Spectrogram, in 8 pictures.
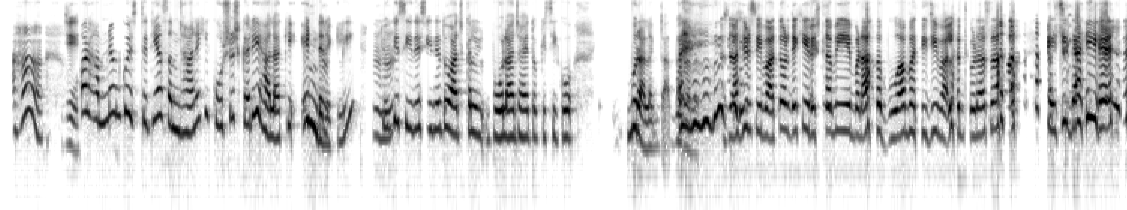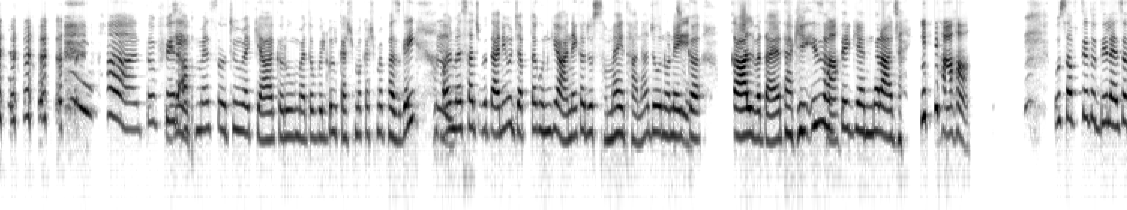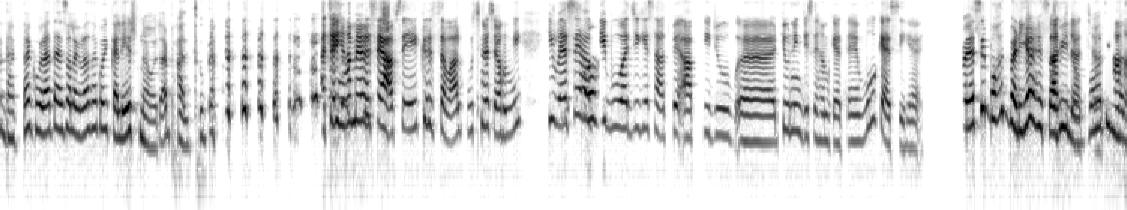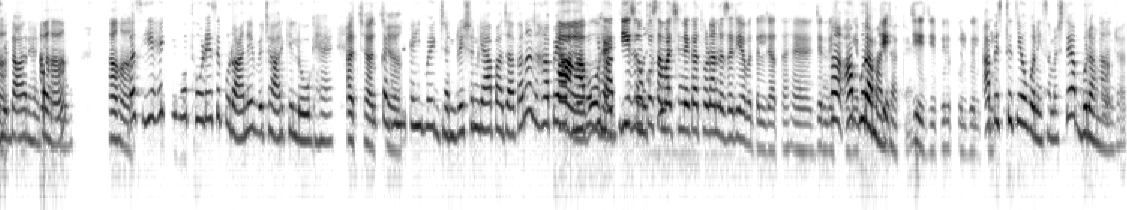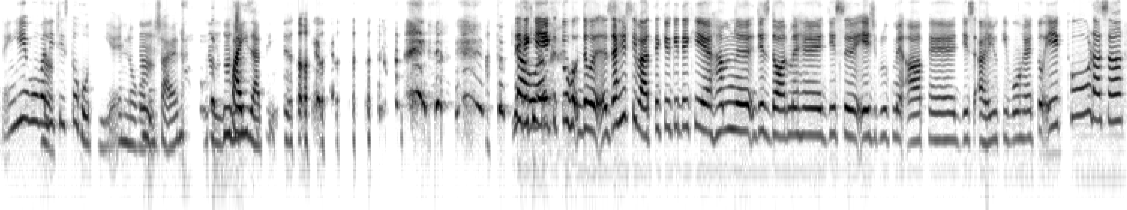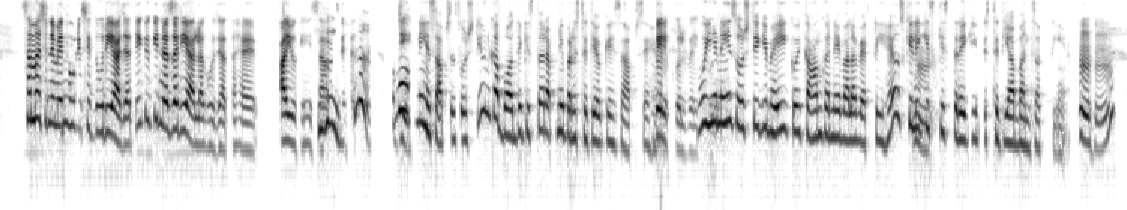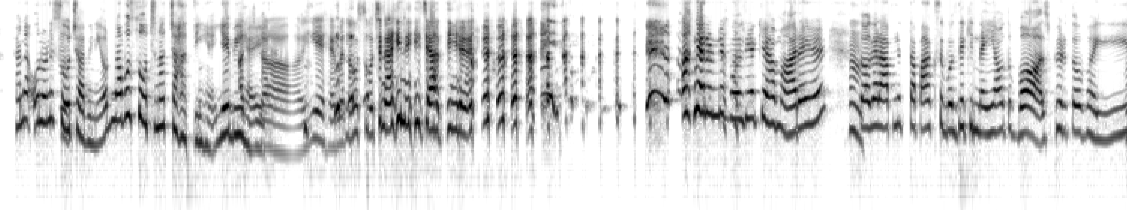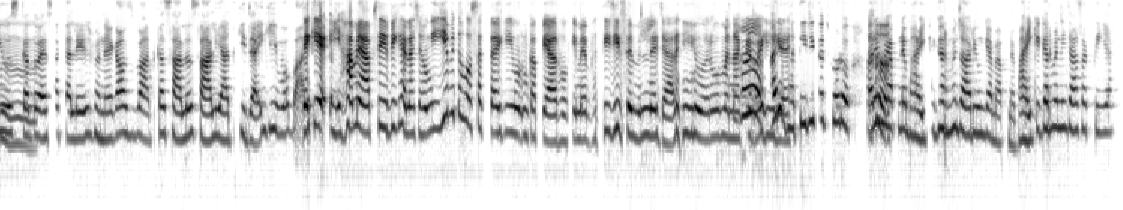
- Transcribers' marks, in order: in English: "इनडायरेक्टली"; laugh; laughing while speaking: "बड़ा बुआ-भतीजी वाला थोड़ा-सा पेचीदा ही है"; laugh; laugh; laughing while speaking: "कि इस हफ़्ते के अंदर आ जाएँ"; laugh; laughing while speaking: "अच्छा, यहाँ मैं वैसे आपसे एक सवाल पूछना चाहूँगी"; laughing while speaking: "फालतू का"; in English: "ट्यूनिंग"; in English: "जेनरेशन गैप"; in English: "जनरेशन गैप"; laugh; laughing while speaking: "पाई जाती। तो क्या हुआ"; in English: "एज ग्रुप"; laugh; laughing while speaking: "वो सोचना ही नहीं चाहती हैं"; laugh; laughing while speaking: "अगर उन्होंने बोल दिया कि … जाएगी वो बात"; laugh; laugh; laughing while speaking: "भतीजी से मिलने जा रही हूँ और वो मना कर रही है"; laughing while speaking: "हाँ"
- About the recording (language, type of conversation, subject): Hindi, podcast, रिश्तों से आपने क्या सबसे बड़ी बात सीखी?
